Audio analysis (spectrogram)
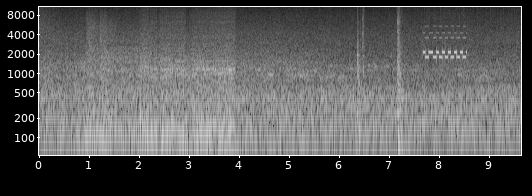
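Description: A payphone rings in GTA Vice City, its electronic trill repeating in short bursts over steady game ambience with distant traffic and surf.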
